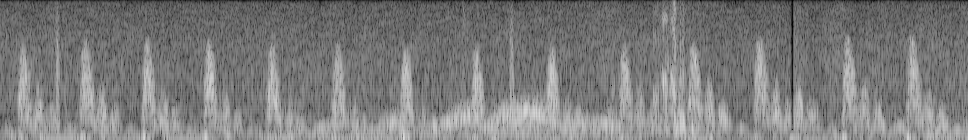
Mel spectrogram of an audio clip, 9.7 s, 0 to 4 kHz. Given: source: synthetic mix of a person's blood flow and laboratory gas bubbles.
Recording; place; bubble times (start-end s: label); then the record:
Doppler ultrasound of blood flow; subclavian vein
6.04-6.20 s: bubbles
6.49-7.02 s: bubbles
From the record:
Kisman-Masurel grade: 222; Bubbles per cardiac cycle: several, 3 to 8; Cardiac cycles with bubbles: 10 to 50%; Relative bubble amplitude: moderate (0.250 to 0.450); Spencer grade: 2 (many but less than half of the cardiac periods contain bubble signals, singularly or in groups); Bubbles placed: anywhere in the cardiac cycle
